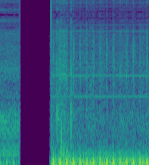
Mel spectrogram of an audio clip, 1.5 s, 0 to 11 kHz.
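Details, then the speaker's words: 1989 Toyota Corolla All-Trac wagon, new battery, restarted on a warm day after sitting all winter: after a brief cutout it settles into a deep, even, steady idle, no knocks or misses; runs fine. "now that's a Toyota for you runs fine does not like the cold"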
